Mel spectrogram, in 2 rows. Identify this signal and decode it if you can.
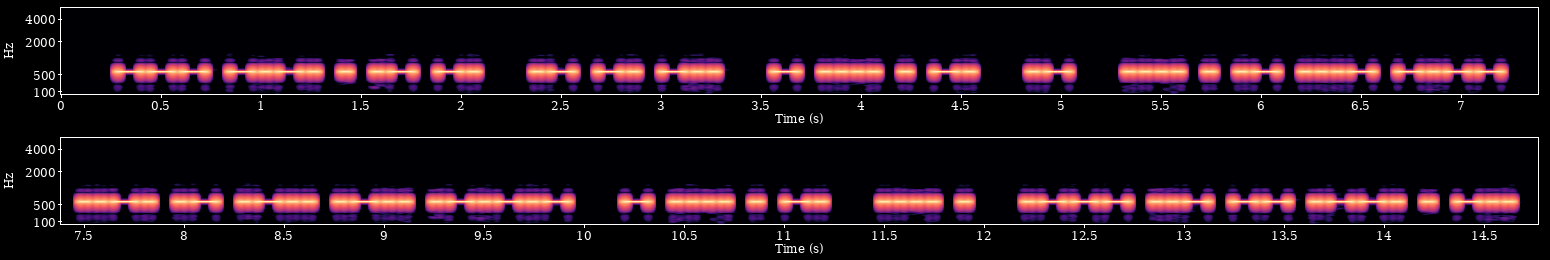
Morse code, heard as a keyed tone, about 30 wpm, 600 Hz. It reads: OCEAN AND THEN A HEAVY FALL. THEN HE JUMPED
